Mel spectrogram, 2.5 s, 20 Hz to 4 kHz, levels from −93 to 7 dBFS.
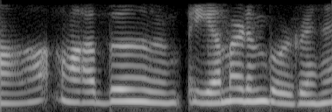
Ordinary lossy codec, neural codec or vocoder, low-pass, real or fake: AAC, 24 kbps; codec, 16 kHz, 0.7 kbps, FocalCodec; 3.6 kHz; fake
